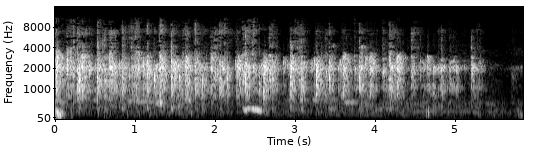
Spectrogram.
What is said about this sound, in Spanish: Entonces, os pido un fuerte aplauso, por favor, para la familia, que aparezca pronto y, bueno, que la volvamos a tener por aquí.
